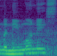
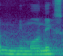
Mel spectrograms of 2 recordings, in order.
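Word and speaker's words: mnemonics: Assembly language में हमारे पास कुछ इंग्लिश वर्ड्स होते हैं जिसको लिखने में मनीमोनिक्स पर प्रोनाउंसिएशन में हम इसको निमोनिक्स का नाम देते हैं, ठीक है।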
